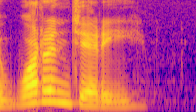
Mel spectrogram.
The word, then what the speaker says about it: Wurundjeri: Well, I have to stop myself, because I've been saying Wurundjeri this whole time. I've got to say Wurundjeri. Aunty Di, I work closely with her in a lot of different things, or she's at same events as me.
